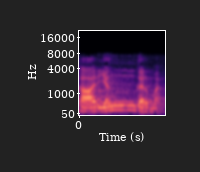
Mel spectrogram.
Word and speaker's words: कार्यं कर्म: காரியம் கர்ம அல்ல காரியம் கர்ம சேர்த்து சொல்லும்போது காரியங்கர்ம ஙா வந்துடும்.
